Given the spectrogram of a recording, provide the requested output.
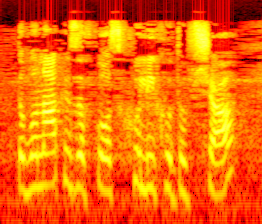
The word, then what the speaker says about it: Quli Qutb Shah: The monarch is of course Quli Qutub Shah. It's not Kh. There is something in between which you need to voice. Quli Qutub Shah.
